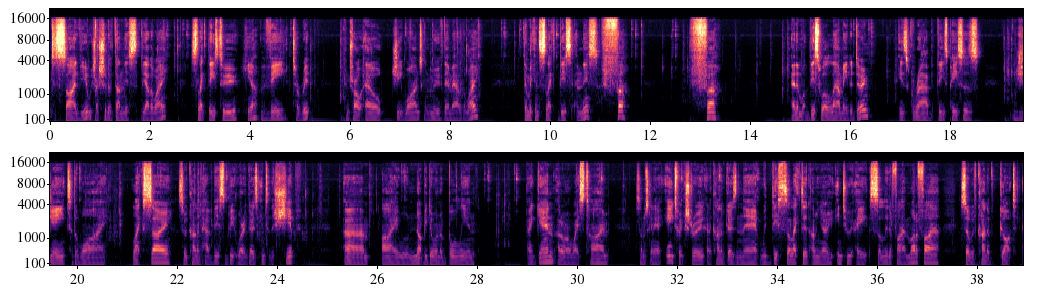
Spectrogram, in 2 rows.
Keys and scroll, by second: 0.6 2, 1.5 z, 4.0 v, 5.8 ctrl+l, 6.1 g, 10.9 f, 12.7 f, 14.6 KP_3, 14.9 KP_1, 15.3 KP_3, 15.7 z, 16.8 1, 18.1 b, 19.0 g, 20.8 Tab, 21.3 z, 22.4 Tab, 22.7 Tab, 23.7 Tab, 26.1 ctrl+r, 28.4 ctrl+r, 30.2 3, 31.3 e, 32.4 Tab.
